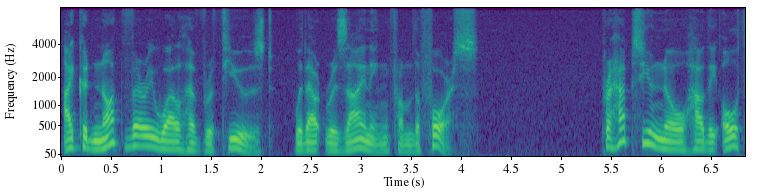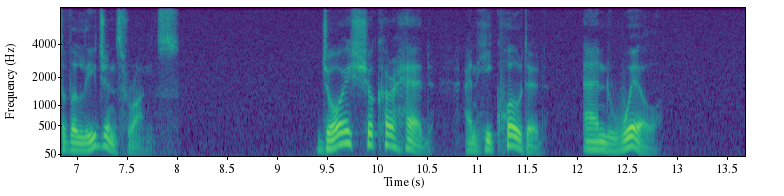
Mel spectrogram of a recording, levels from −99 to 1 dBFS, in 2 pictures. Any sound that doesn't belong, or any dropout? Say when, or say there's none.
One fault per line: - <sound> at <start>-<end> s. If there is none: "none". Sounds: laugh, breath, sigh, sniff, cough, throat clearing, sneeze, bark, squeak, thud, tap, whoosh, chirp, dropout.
none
